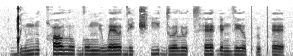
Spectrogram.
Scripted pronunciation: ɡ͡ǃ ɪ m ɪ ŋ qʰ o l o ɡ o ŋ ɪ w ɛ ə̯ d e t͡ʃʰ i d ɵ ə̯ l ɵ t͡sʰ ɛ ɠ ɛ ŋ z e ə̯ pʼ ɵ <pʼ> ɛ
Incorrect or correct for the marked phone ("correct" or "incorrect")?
correct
